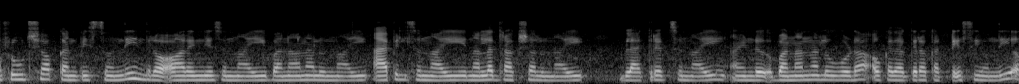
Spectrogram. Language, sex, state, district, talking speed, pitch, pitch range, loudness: Telugu, female, Andhra Pradesh, Visakhapatnam, 130 wpm, 200 Hz, 195-210 Hz, -23 LUFS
